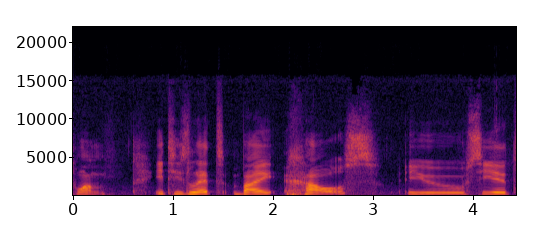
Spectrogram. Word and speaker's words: Хаос: It is spelled with an X, A, O, and C. Yeah. Which in Bulgaria would be read as haos. Yes.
